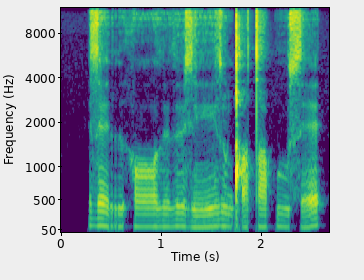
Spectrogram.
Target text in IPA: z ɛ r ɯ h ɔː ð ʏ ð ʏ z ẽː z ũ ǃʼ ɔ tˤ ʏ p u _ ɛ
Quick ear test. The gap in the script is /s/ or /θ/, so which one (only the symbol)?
s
